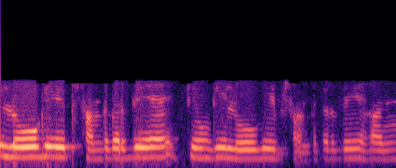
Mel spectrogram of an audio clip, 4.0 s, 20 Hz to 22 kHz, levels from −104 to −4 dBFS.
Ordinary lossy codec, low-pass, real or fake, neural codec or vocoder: MP3, 32 kbps; 3.6 kHz; real; none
